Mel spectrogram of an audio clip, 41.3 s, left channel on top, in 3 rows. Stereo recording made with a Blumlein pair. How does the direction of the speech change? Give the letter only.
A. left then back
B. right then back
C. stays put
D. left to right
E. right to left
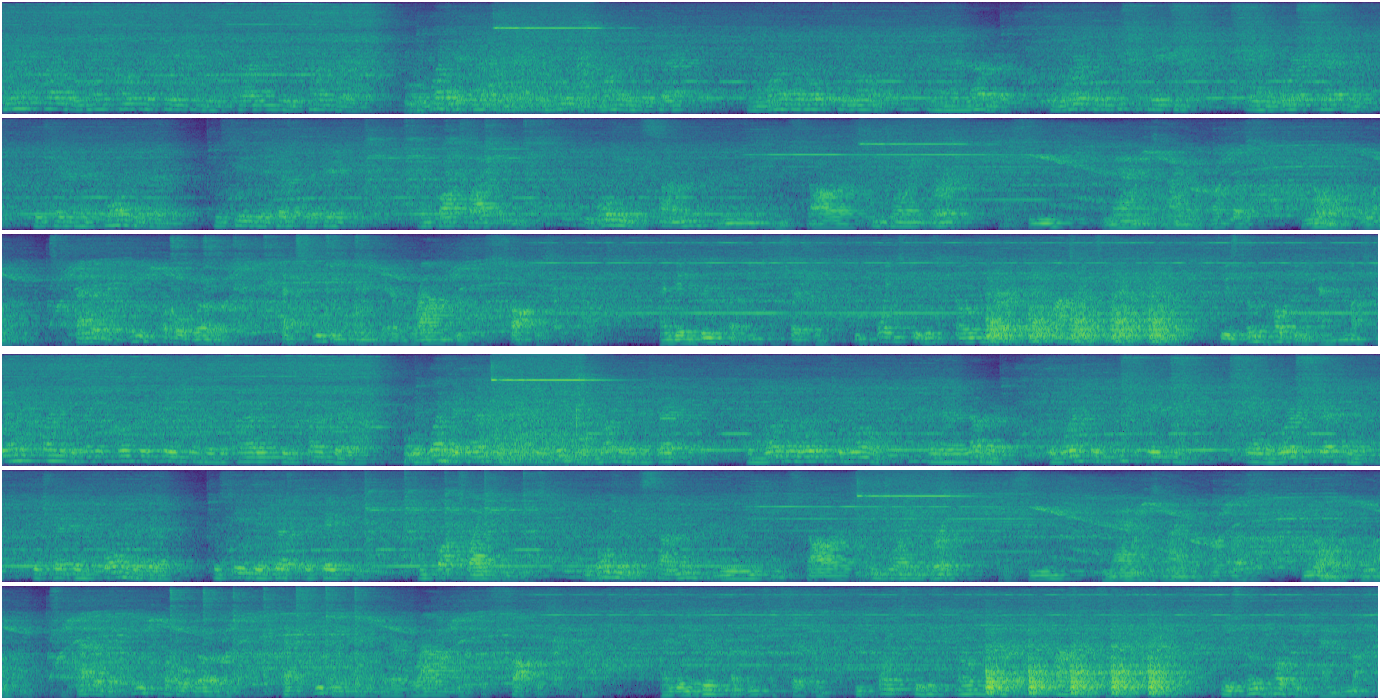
E.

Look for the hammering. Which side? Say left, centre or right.
right.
